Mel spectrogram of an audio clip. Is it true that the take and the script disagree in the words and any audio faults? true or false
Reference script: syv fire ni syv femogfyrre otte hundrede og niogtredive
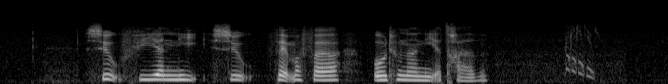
true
